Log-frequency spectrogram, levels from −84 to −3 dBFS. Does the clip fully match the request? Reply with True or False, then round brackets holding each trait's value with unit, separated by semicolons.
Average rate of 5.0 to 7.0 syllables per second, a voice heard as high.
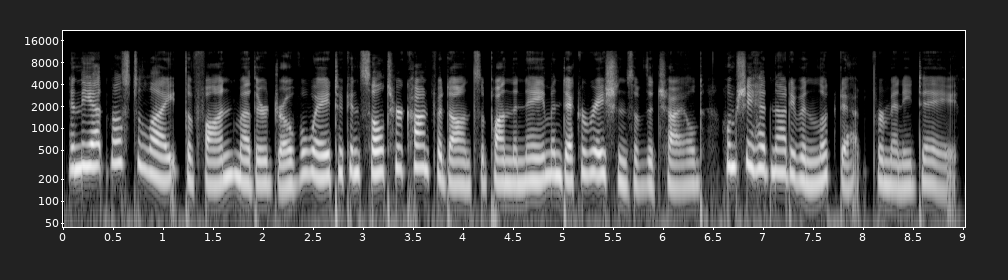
True (5.4 syllables/s; 210 Hz)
